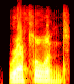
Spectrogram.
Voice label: "refluent", American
